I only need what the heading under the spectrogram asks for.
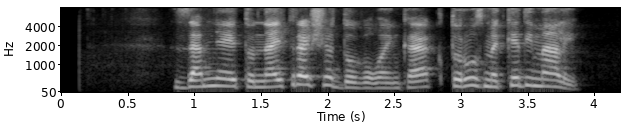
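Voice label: "Za mňa je to najkrajšia dovolenka, ktorú sme kedy mali", Slovak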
